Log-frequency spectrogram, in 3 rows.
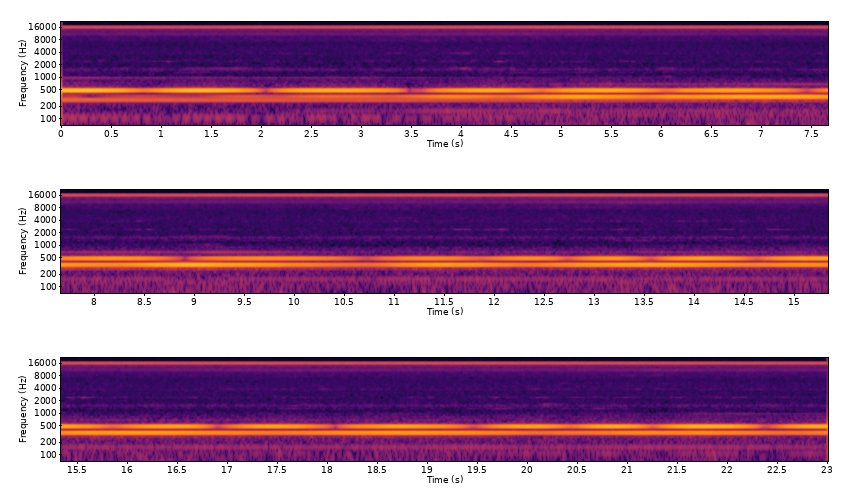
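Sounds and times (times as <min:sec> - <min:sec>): crystal singing bowls ringing: 0:00.0 - 0:23.0.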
